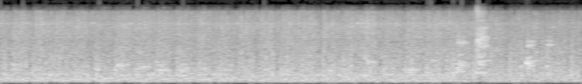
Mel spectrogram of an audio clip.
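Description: Steady rumble of a moving passenger train heard from inside the coach, with a brief high-pitched squeak near the end.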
